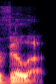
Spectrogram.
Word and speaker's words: Villa: a great uh thing is it pronounced via or villa uh villa via either one my last name is via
